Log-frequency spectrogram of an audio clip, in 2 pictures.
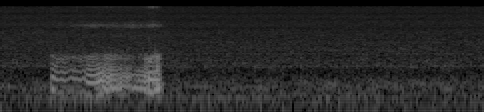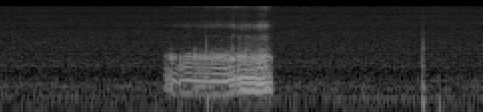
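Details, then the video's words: Chihuahua snoring while asleep indoors: two rasping, buzzy snores about six seconds apart, each roughly a second long, with quiet breathing between and a faint click near the end. "Snoring chihuahua!"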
